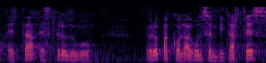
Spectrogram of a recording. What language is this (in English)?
Basque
